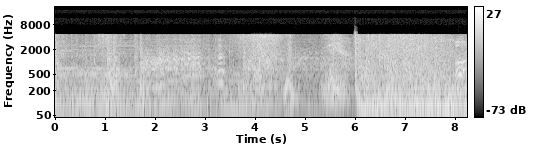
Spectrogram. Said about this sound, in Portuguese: Cuidado, ela tem uma granada! É uma granada! Vamos sair daqui!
